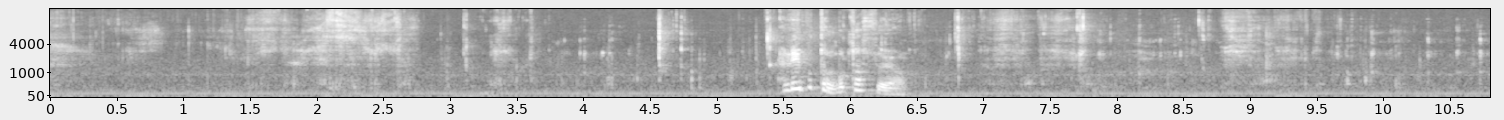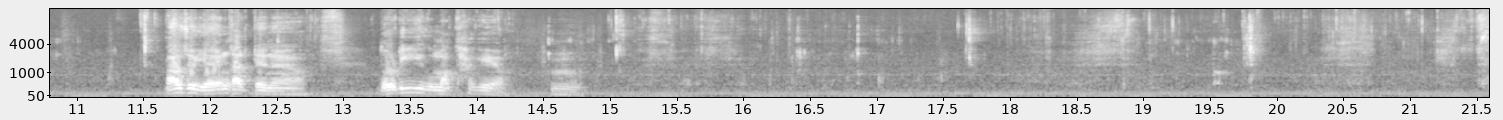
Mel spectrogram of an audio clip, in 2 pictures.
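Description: A man chews a fried chicken drumstick close to a microphone.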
